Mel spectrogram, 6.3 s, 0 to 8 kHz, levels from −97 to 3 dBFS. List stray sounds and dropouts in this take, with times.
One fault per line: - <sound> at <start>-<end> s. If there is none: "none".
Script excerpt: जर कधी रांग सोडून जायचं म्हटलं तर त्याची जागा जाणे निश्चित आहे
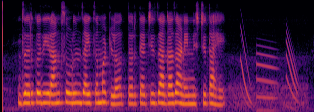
- chirp at 4.8-6.0 s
